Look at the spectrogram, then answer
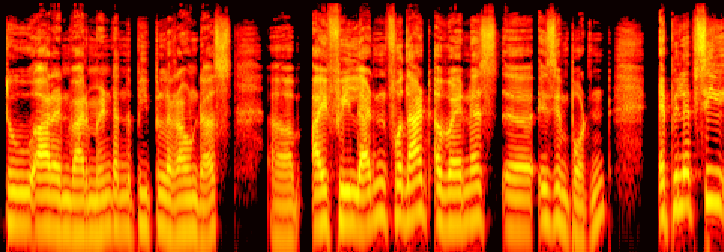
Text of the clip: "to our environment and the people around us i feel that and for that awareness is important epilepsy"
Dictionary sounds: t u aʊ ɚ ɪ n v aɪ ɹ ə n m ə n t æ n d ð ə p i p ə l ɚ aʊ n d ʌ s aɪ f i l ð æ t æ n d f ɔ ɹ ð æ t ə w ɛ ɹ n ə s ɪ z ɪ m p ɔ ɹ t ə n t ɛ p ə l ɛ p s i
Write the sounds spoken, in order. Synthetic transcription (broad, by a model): t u aʊ ɚ ɪ n v aɪ ɹ ə n m ə n t æ n d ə p i p ə l ɚ aʊ n d ʌ s aɪ f i l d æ t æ n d f ɔ ɹ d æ t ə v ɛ ɹ n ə s ɪ z ɪ m p ɔ ɹ t ə n t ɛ p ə l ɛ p s i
